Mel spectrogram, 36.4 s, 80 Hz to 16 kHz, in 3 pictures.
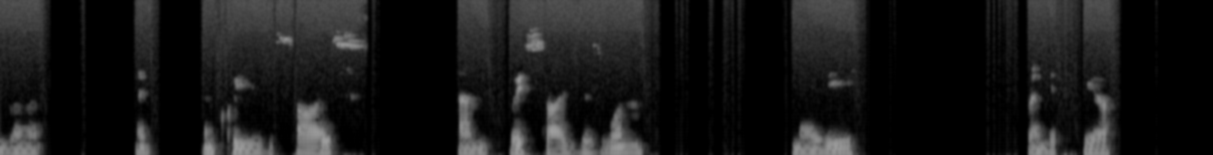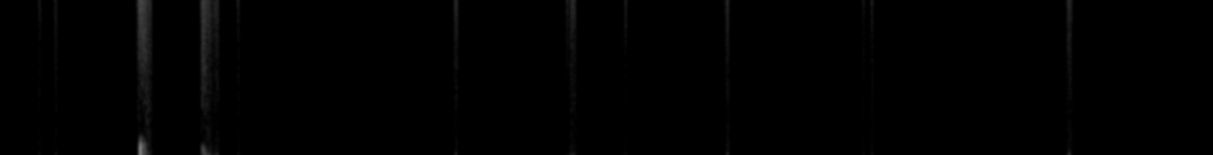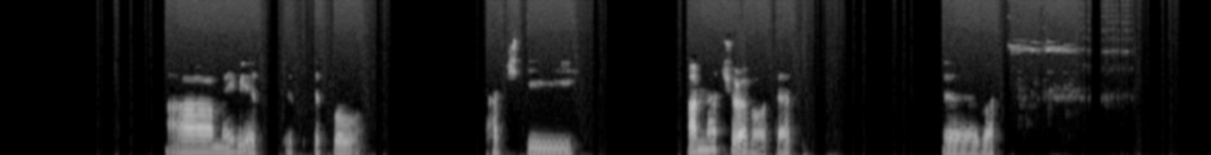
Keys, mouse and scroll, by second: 1.2 s, 5.3-6.5 drag, 7.4-8.5 middle drag, 8.8-11.2 middle drag, 11.2-12.7 drag, 17.3 click, 18.6 click, 20.0-23.8 middle drag, 23.8 click, 25.2-26.6 middle drag, 27.5-28.9 middle drag, 29.3-30.8 middle drag, 32.3-36.3 shift+middle drag.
